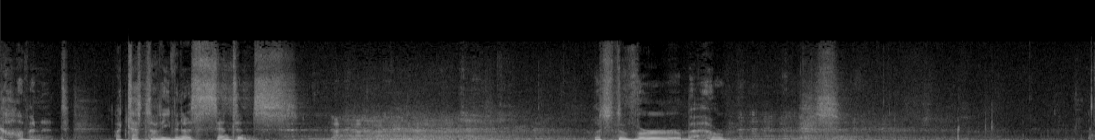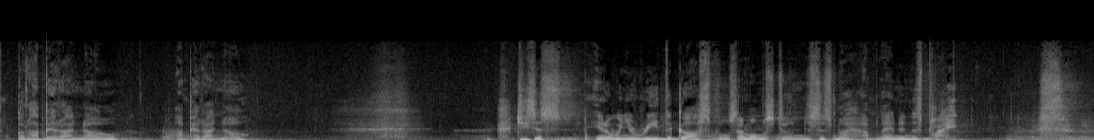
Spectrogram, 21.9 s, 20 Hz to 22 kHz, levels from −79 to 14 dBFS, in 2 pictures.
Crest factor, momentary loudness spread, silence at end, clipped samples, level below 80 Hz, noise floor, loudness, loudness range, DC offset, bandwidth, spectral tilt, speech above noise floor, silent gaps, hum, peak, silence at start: 20 dB; 21 LU; 0 s; under 0.1%; -48 dBFS; -49 dBFS; -23 LUFS; 11 LU; under 0.1%; 16.5 kHz; -5 dB/octave; 28 dB; none; none; -4 dBFS; 0 s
